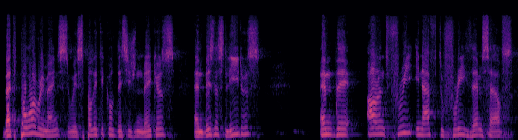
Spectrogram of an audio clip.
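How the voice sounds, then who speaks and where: A man from France, a conference panelist, reading prepared answers in careful, slow English. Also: a little high. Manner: slow, careful non-native English, reads aloud.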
